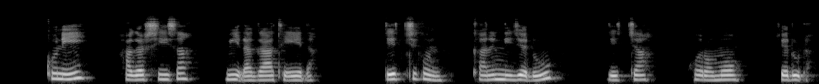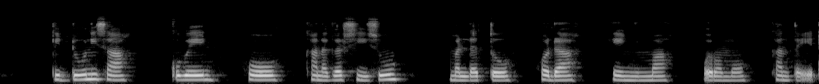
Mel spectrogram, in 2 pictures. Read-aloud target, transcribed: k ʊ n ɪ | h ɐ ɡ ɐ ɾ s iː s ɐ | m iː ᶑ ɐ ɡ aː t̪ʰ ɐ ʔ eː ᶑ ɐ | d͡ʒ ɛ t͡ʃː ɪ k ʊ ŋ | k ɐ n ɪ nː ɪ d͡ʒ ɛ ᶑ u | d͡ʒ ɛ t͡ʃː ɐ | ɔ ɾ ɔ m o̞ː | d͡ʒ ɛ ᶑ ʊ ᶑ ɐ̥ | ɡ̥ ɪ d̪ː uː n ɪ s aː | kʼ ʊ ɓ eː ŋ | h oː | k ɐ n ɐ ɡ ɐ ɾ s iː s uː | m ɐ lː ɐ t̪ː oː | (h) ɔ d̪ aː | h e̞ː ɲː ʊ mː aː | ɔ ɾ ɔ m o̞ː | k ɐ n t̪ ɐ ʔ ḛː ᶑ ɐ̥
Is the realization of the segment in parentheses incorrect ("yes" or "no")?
no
